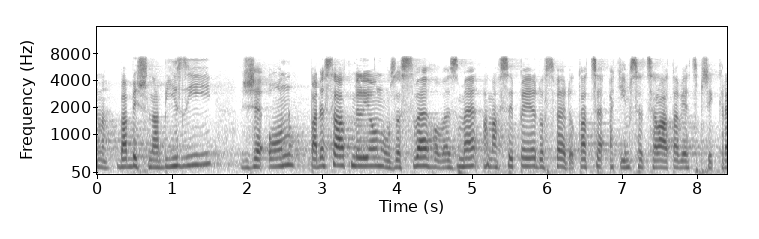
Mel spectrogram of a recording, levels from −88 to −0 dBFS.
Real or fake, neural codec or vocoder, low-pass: real; none; 7.2 kHz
